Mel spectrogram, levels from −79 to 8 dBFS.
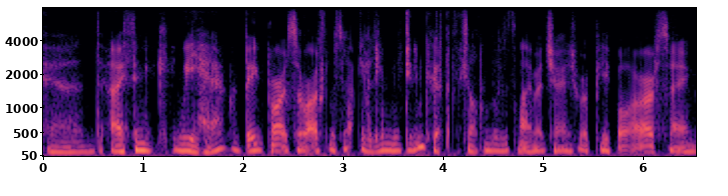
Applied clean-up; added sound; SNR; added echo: neural diffusion model UNIVERSE++.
